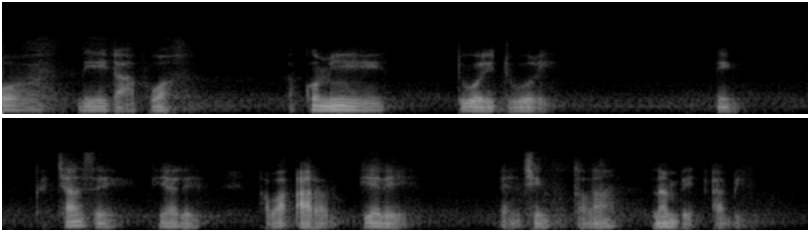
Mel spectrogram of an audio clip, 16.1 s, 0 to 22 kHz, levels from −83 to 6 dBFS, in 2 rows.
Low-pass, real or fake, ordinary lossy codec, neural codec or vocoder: 7.2 kHz; fake; Opus, 24 kbps; codec, 16 kHz, about 1 kbps, DyCAST, with the encoder's durations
